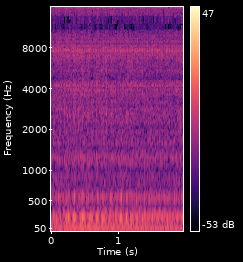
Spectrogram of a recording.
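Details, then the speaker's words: 1991 Mercury Classic 40 outboard on a Carolina Skiff running after replacing the unregulated rectifier with a voltage regulator; steady, even low drone with no misfire, knock or hunting; charging reads 13.5 V running (13.23 V off) and the tach works; normal running. "Beautiful. Good. Even the tack works."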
